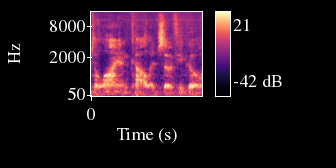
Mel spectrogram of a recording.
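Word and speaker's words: Lyon: was an identity so Lion of course means powerful and and up top on top there right well yeah it conjures that up even though it's spelled l yo n um and that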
